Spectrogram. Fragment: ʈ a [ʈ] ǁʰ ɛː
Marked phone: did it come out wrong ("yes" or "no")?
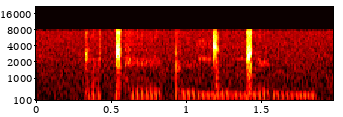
yes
